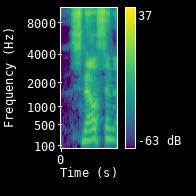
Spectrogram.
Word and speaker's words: Snelson: so before we get into talking about snel snelson am i saying that right you are you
